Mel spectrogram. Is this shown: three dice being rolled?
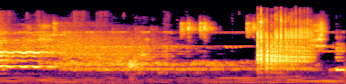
yes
